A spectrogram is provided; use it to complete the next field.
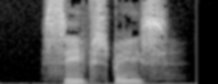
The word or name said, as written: space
